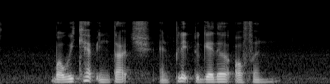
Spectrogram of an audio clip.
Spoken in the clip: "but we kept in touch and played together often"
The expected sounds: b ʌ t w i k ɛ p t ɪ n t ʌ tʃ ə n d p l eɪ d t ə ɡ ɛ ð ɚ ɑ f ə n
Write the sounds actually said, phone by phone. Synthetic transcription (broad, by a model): b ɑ t w i k ɛ p ɪ n t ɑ tʃ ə n p l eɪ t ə ɡ ɛ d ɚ ɑ f ə n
